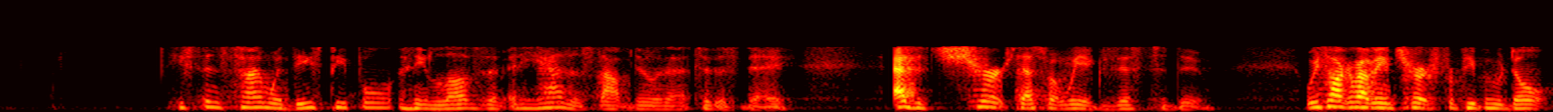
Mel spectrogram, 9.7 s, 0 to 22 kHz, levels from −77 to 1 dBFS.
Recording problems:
garbled, watery; badly; nothing above 4 kHz

